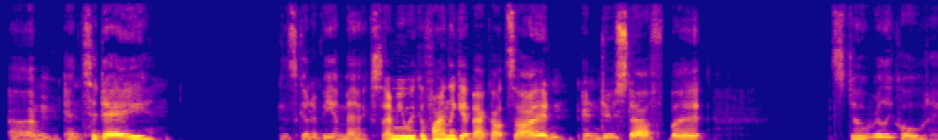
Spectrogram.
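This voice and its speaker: A woman's voice: lowish voice, vocal fry. A young woman with a Midwestern Ohio accent, chatting casually and rambling as she hosts a livestream, with lots of ums and likes. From Ohio, USA. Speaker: livestream host.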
